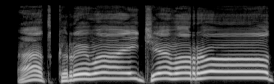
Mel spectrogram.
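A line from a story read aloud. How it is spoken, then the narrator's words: Shouting with full force. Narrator (Russian): прокричал я изо всех сил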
